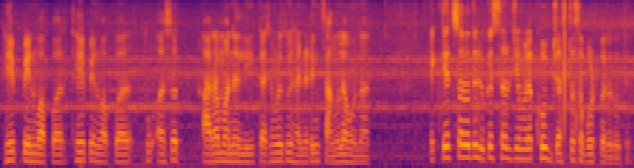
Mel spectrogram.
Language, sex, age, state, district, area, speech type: Marathi, male, 18-30, Maharashtra, Nagpur, rural, spontaneous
